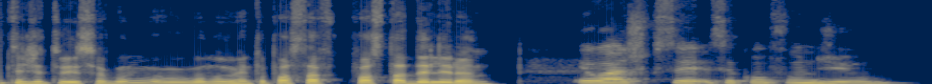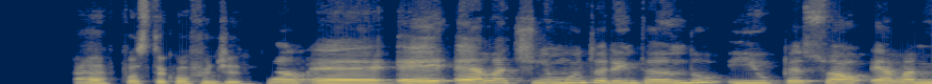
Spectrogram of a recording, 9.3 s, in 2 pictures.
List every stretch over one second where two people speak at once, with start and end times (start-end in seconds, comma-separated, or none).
none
